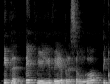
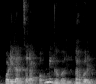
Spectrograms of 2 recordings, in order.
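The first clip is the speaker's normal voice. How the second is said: ordinary delivery, nothing marked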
